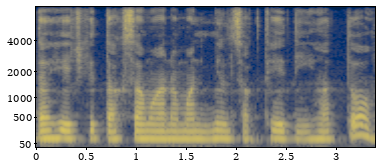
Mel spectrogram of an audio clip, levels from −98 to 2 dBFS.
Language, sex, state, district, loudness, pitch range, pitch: Chhattisgarhi, male, Chhattisgarh, Rajnandgaon, -20 LUFS, 115-125 Hz, 120 Hz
